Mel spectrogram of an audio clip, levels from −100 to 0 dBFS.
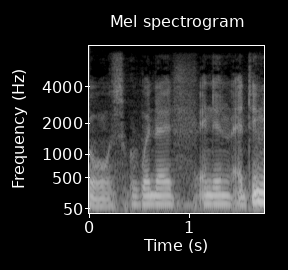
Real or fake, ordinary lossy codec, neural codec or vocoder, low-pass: fake; none; codec, 16 kHz, 0.5 kbps, FunCodec, trained on LibriTTS, 25 frames a second; none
